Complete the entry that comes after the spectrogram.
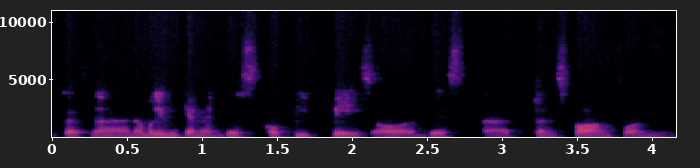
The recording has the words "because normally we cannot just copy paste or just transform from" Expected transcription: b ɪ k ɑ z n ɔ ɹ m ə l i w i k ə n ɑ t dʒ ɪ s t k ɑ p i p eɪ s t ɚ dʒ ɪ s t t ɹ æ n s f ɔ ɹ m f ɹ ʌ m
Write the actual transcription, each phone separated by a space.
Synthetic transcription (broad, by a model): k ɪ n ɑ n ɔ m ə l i w i k ə n ɑ t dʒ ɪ s k ɑ p i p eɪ s ɔ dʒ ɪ s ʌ t ɹ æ n s f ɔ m f ɹ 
